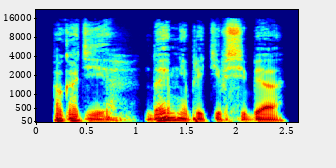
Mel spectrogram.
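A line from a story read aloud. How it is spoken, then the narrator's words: Heavy exhale. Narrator (Russian): Тяжко выдохнул я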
